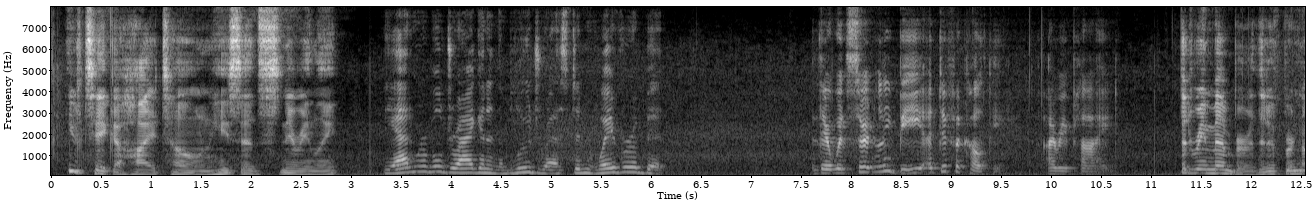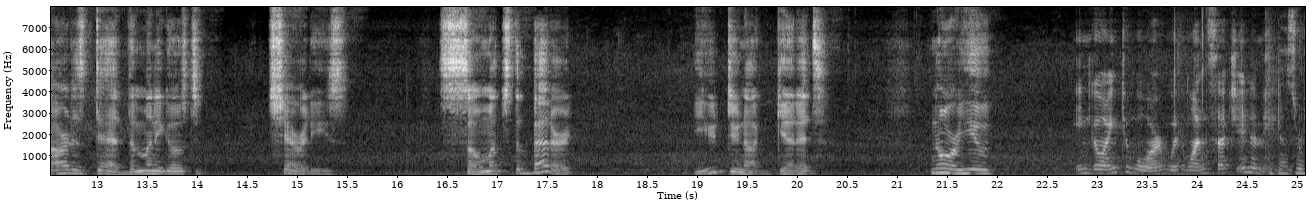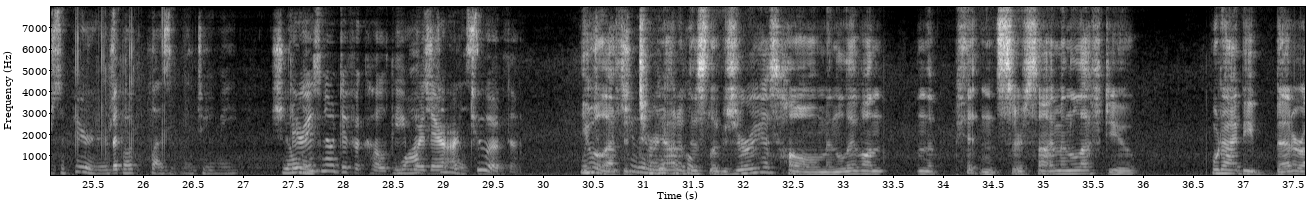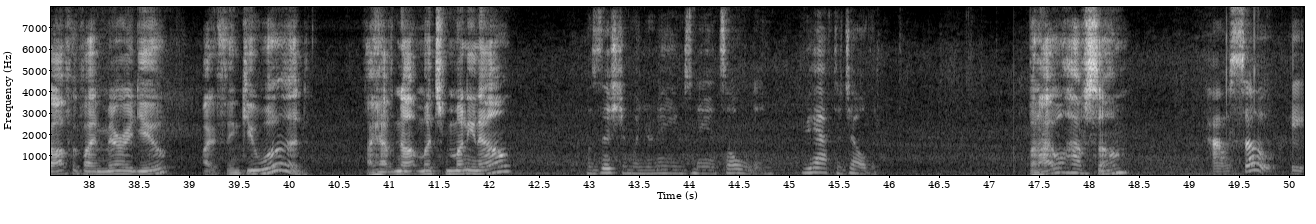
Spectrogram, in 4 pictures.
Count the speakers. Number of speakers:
3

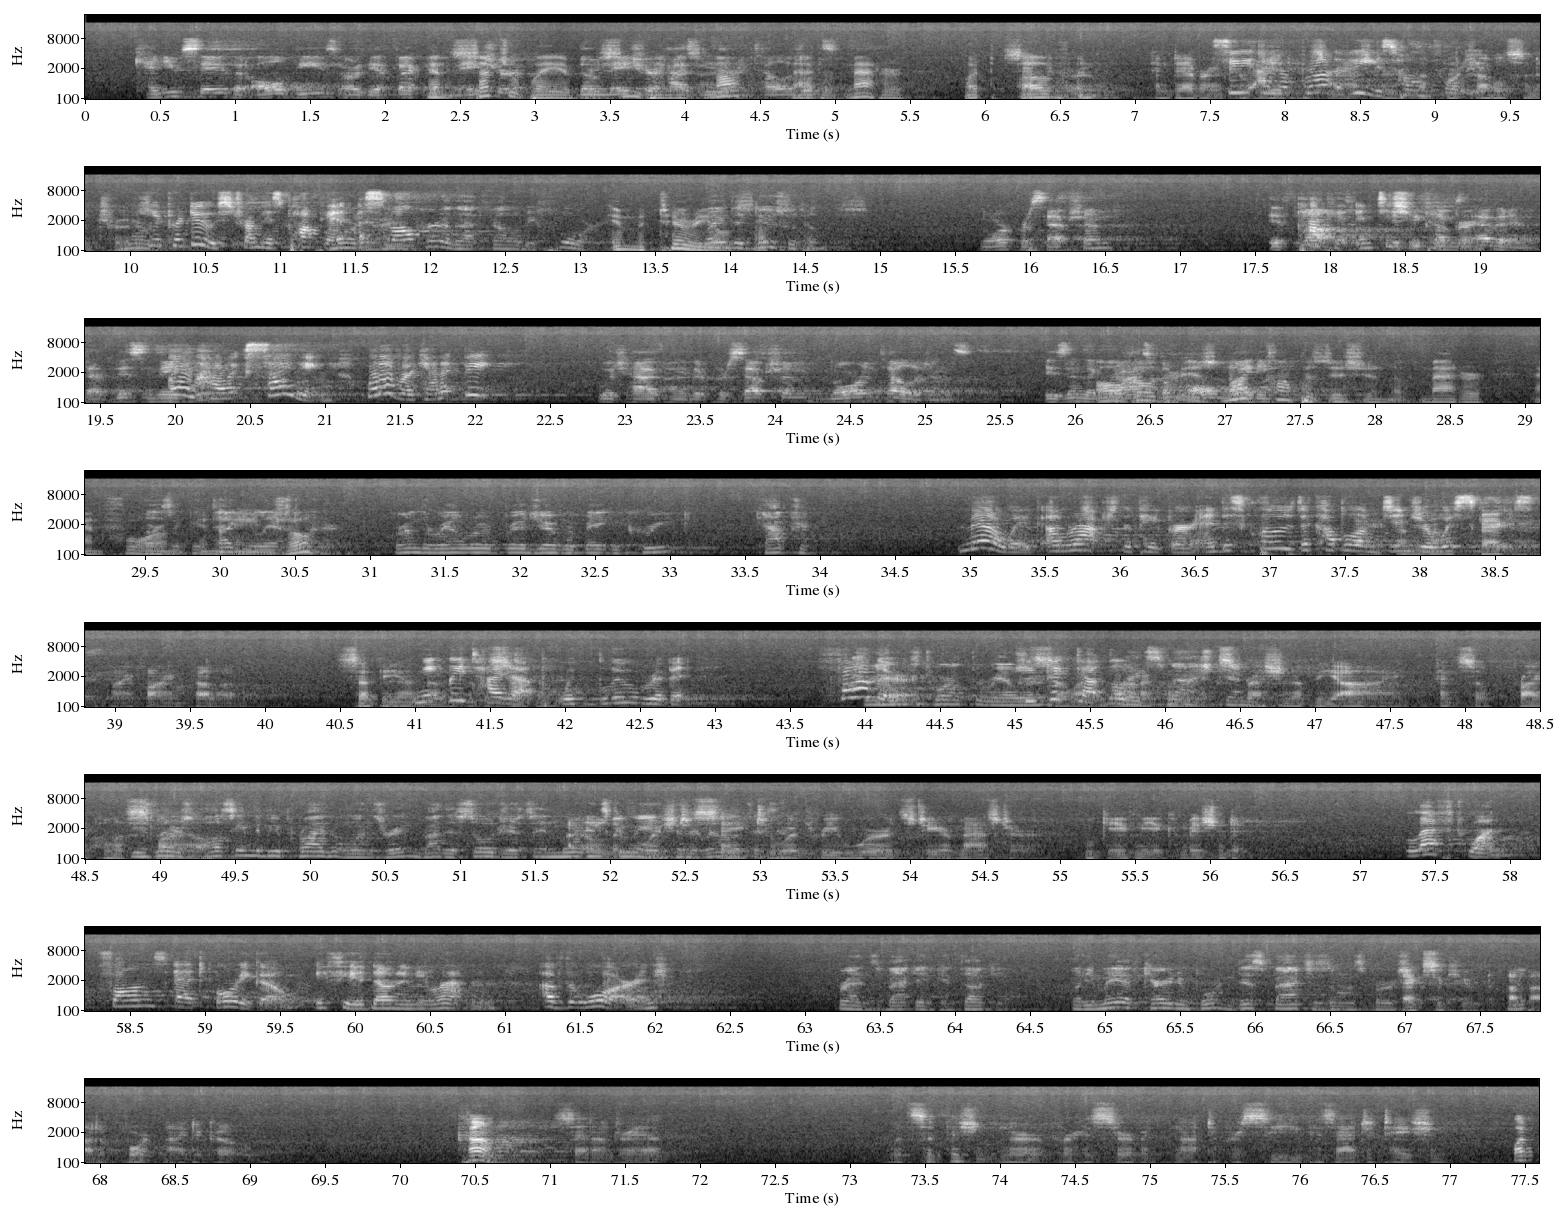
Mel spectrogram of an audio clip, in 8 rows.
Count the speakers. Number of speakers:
5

